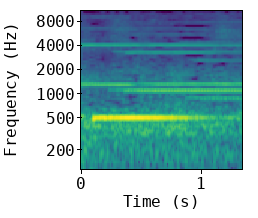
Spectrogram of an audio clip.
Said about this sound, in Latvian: Lūdzu zvanu, lūdzu deputātu klātbūtnes reģistrācijas režīmu.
